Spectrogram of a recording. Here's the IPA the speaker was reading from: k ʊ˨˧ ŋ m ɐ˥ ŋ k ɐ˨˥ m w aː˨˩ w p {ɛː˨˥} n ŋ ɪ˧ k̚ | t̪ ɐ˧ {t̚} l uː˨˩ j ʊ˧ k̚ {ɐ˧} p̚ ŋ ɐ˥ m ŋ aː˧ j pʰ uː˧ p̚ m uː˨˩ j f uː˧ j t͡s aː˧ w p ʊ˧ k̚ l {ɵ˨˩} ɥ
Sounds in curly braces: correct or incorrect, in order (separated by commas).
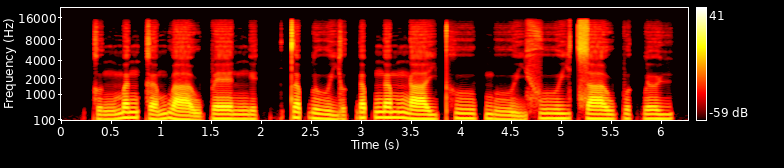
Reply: incorrect, incorrect, incorrect, incorrect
